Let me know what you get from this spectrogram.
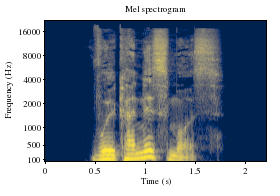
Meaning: volcanism
- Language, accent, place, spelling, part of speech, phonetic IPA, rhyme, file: German, Germany, Berlin, Vulkanismus, noun, [vʊlkaˈnɪsmʊs], -ɪsmʊs, De-Vulkanismus.ogg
